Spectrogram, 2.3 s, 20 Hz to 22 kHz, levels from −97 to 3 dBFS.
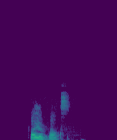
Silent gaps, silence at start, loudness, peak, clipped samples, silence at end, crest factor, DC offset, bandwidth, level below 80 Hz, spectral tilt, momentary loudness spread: none; 0.6 s; -43 LUFS; -28 dBFS; under 0.1%; 1 s; 20 dB; under 0.1%; 8 kHz; under -90 dBFS; -4.5 dB/octave; 17 LU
